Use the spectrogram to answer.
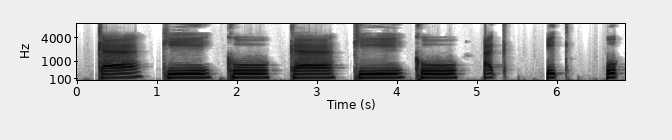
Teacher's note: Hams itu artinya adalah terpercik. Terpercik nafas atau keluar ada sedikit nafas ya.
